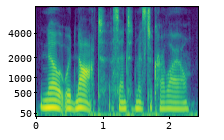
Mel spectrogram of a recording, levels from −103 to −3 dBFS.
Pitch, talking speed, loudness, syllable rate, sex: 140 Hz, 170 wpm, -17 LUFS, 5.1 syllables/s, female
